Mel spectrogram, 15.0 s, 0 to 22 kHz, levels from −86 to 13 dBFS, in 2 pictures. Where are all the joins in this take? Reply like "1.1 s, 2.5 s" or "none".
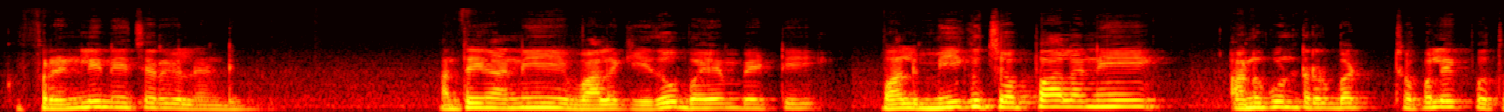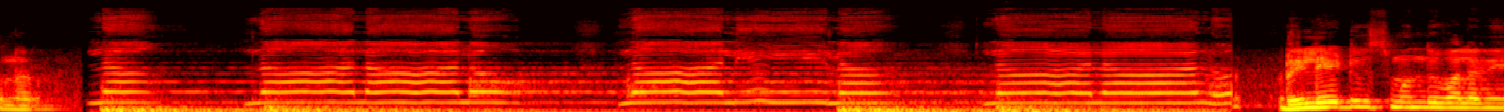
13.7 s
